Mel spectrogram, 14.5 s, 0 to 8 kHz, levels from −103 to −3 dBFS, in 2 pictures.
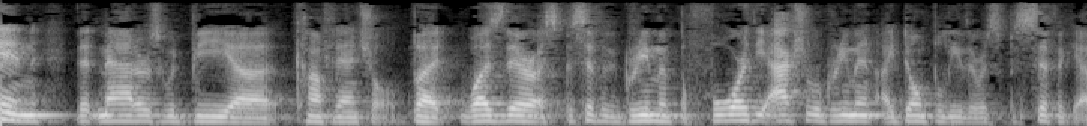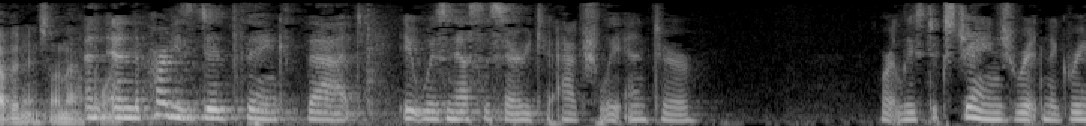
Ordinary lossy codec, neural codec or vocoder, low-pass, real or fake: MP3, 32 kbps; none; 7.2 kHz; real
